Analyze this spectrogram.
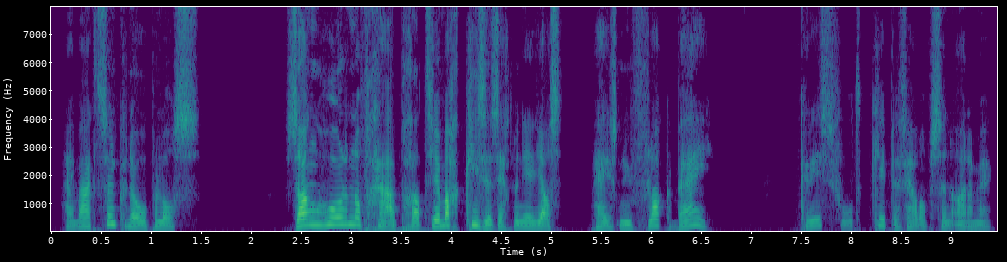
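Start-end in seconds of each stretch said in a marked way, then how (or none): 2.3-4.4 louder, ominous voice; menacing coat. Acted. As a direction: lay out the choice as a threat. Coat menacingly offers a choice. (dreigende, luide jas)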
